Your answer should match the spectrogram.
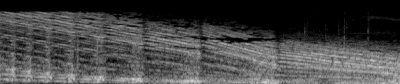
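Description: Falling-pitch sweep effect in a dance music mix: many tones glide down together over about three seconds and fade out near the end, with the beat and bass dropped out.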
